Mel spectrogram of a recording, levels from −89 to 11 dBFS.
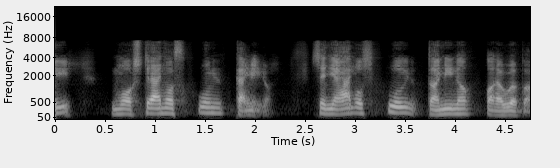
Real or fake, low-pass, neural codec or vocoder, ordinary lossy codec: fake; 7.2 kHz; codec, 16 kHz, 0.5 kbps, FreqCodec, larger model; MP3, 64 kbps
